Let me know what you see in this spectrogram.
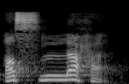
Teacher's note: و آخرین مثال اصلح، صاد صدای درشتی داره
